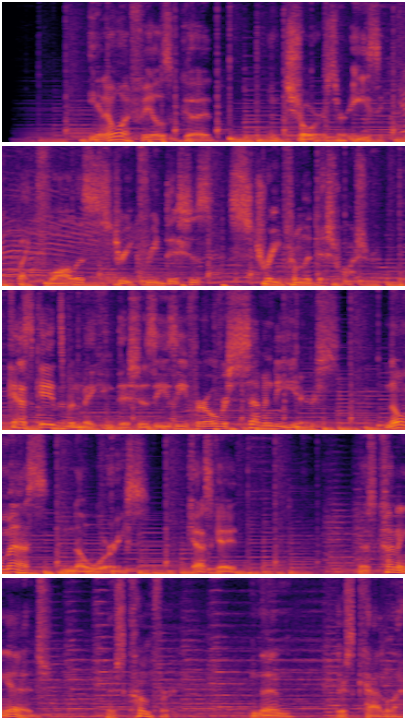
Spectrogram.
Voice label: commercial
